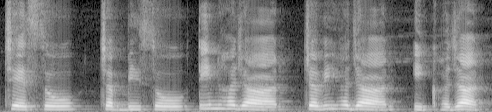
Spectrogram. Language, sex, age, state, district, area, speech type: Punjabi, female, 30-45, Punjab, Amritsar, rural, spontaneous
